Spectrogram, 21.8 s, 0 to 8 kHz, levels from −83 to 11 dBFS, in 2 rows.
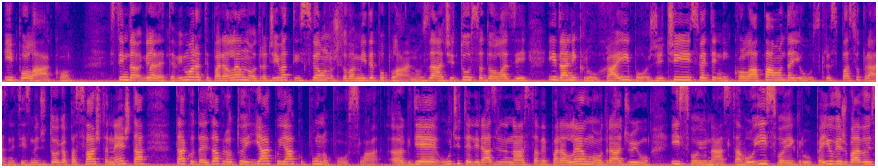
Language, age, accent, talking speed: Croatian, 30-49, native, 180 wpm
